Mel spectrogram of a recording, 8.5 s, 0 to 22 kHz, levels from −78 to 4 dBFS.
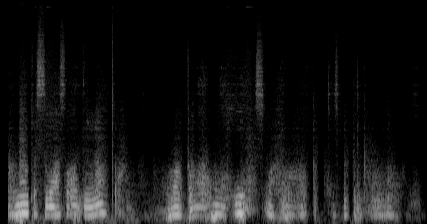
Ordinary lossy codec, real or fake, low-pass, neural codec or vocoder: none; fake; none; codec, 44.1 kHz, 0.9 kbps, DAC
